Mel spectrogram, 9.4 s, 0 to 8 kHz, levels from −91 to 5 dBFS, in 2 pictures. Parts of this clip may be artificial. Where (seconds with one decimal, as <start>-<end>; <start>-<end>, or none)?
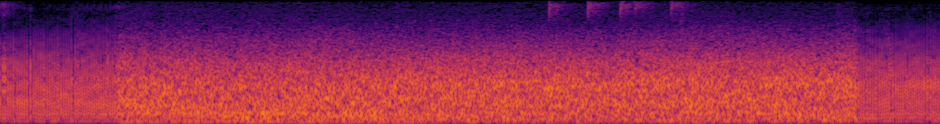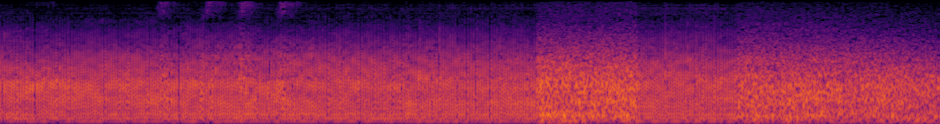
0.0-0.6; 4.3-7.4; 7.9-8.4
